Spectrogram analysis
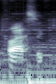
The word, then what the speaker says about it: ClassiQ: old school classique three I'm assuming you can pronounce it classique has a Q on the end there or you can say classic not so fancy but still good but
